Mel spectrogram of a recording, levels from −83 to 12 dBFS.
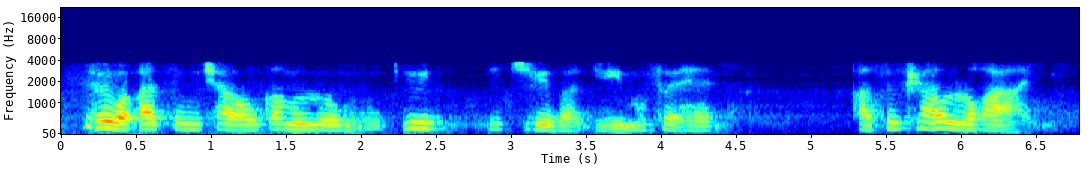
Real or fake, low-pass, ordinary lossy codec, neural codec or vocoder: fake; 3.6 kHz; none; codec, 16 kHz in and 24 kHz out, 0.8 kbps, FocalCodec, streaming, 65536 codes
